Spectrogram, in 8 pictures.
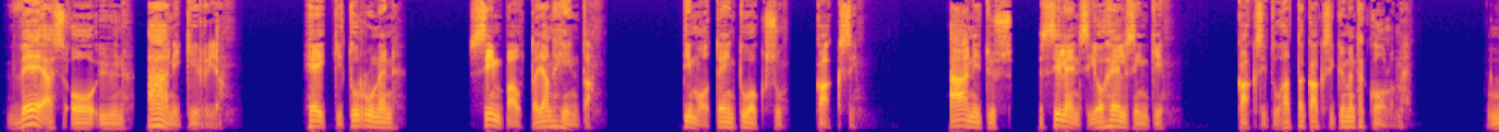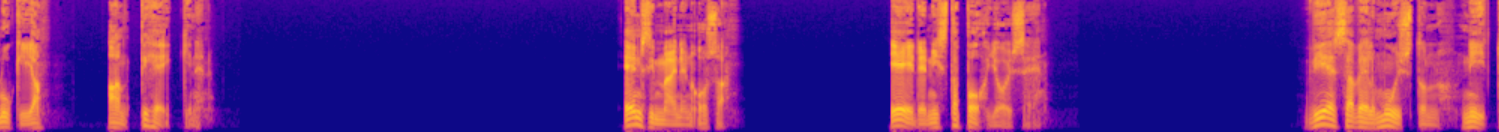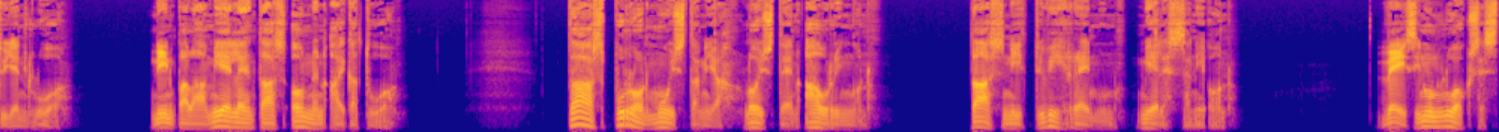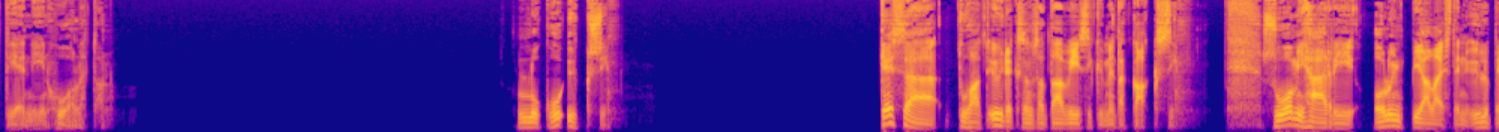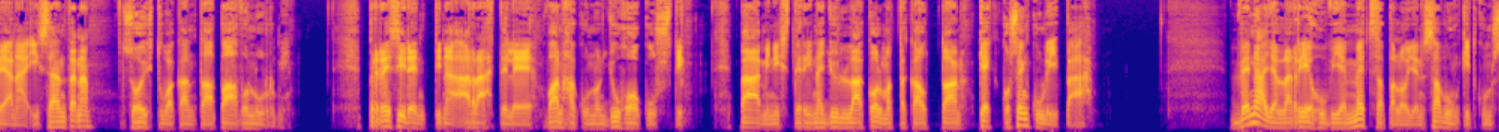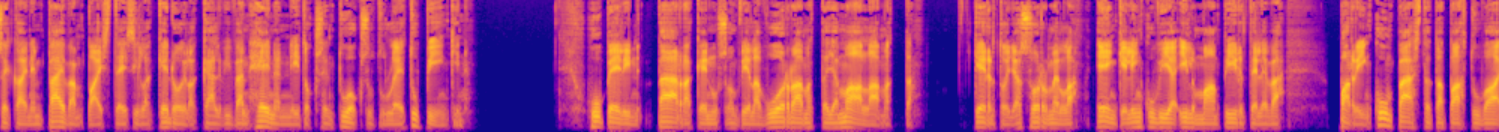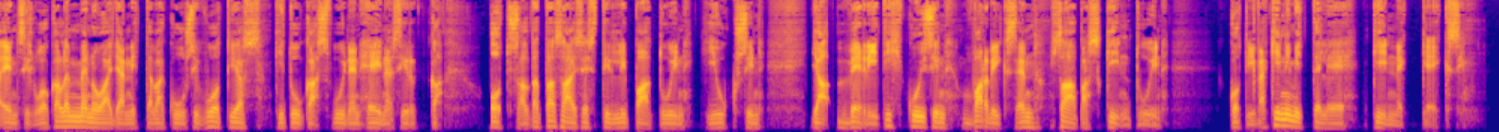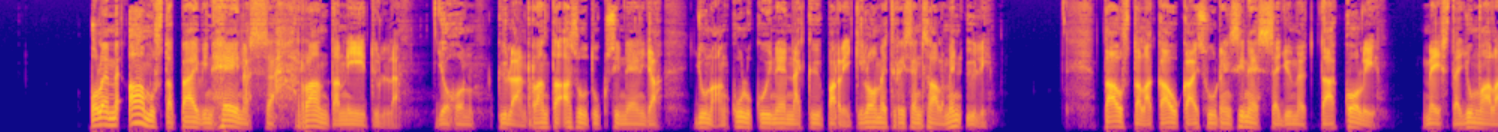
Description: Simpauttajan hinta – Ljudbok – Laddas ner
